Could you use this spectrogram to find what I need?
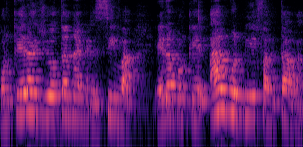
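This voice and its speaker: In a Mexico City accent, a woman with a fairly high pitch speaks at a fairly slow pace with ordinary pitch variation, over noticeable background noise and audible room echo. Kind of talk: testimony. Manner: halting.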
